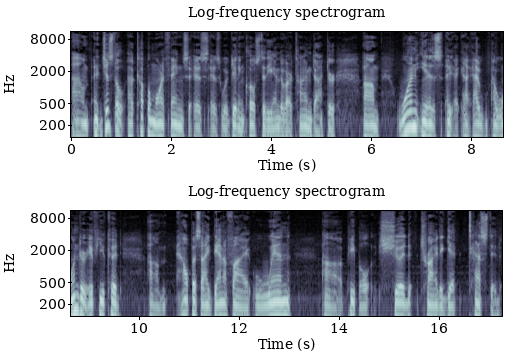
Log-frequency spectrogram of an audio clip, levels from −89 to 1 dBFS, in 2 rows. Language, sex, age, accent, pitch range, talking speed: English, male, 50-69, American, 85-105 Hz, 140 wpm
